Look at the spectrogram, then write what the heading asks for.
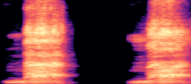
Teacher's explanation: Jangan dibaca wa ma, tapi wa ma, ya. Karena mimnya memiliki sifat infitah, terbuka ya, sifatnya terbuka, tidak terkumpul ya. Artinya suara itu atau nafas itu langsung keluar ya, tidak terkumpul, terkumpul di antara lidah dan langit-langit ya.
